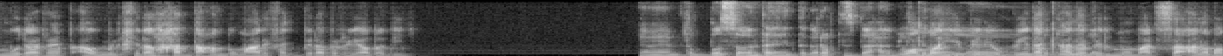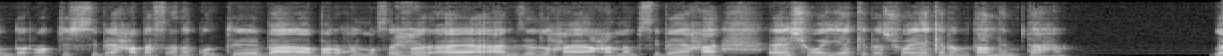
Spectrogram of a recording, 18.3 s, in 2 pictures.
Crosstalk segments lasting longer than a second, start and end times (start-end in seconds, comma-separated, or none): 6.7-8.2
